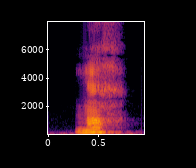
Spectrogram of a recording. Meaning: 1. The period between sunset and sunrise, when the sky is dark; night 2. darkness
- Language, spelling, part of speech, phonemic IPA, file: Afrikaans, nag, noun, /naχ/, LL-Q14196 (afr)-nag.wav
